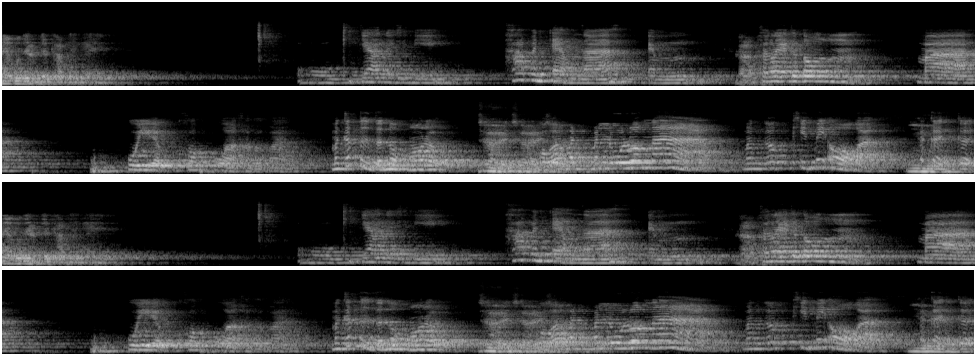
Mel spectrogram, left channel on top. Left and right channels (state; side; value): normal; both; correlation 0.44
